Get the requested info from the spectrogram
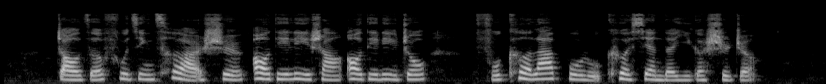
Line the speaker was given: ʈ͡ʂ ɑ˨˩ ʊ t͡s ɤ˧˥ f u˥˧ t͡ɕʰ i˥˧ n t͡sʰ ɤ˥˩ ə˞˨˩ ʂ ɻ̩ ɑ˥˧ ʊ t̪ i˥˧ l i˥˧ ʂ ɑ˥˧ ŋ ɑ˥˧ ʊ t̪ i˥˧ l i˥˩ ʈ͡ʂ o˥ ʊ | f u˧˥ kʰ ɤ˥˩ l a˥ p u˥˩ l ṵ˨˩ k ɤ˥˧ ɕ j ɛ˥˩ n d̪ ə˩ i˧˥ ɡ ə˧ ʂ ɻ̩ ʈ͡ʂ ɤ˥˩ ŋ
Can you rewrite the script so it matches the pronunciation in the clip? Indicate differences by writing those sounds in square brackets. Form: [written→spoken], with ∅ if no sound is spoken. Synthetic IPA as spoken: ʈ͡ʂ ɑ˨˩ ʊ t͡s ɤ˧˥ f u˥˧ [t͡ɕʰ→t͡ɕ] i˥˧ n t͡sʰ ɤ˥˩ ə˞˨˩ ʂ ɻ̩ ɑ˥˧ ʊ t̪ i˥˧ l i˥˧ ʂ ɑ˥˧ ŋ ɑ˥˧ ʊ t̪ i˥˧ l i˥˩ ʈ͡ʂ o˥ ʊ | f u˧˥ kʰ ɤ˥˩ l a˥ p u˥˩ l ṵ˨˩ [k→kʰ] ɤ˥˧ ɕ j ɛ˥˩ n d̪ ə˩ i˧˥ ɡ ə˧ ʂ ɻ̩ ʈ͡ʂ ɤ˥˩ ŋ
